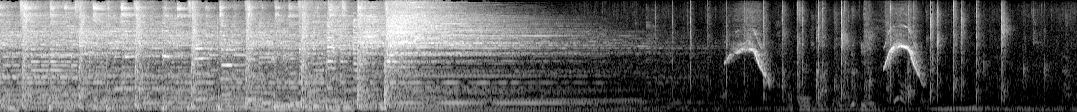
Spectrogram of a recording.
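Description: A live acoustic-guitar band ends a song on a last strummed chord that rings out and fades over a few seconds. A light scatter of claps follows, with two rising-then-falling whistles.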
